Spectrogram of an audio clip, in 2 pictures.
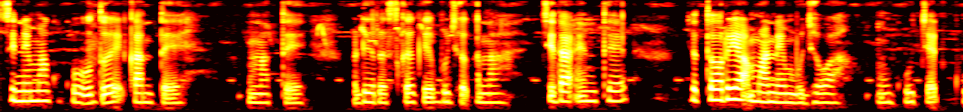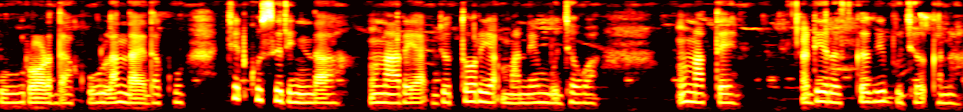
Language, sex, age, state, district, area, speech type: Santali, female, 30-45, Jharkhand, Pakur, rural, spontaneous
